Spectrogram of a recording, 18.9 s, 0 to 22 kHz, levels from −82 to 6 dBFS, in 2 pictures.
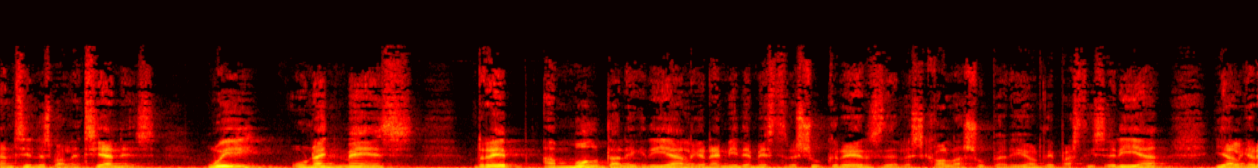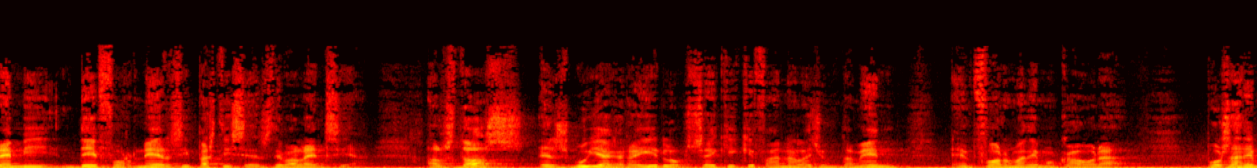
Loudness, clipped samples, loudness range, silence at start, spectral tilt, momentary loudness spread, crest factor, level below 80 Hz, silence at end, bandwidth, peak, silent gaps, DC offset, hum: -26 LUFS; under 0.1%; 5 LU; 0 s; -5.5 dB/octave; 11 LU; 20 dB; -36 dBFS; 0 s; 16 kHz; -4 dBFS; none; under 0.1%; none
